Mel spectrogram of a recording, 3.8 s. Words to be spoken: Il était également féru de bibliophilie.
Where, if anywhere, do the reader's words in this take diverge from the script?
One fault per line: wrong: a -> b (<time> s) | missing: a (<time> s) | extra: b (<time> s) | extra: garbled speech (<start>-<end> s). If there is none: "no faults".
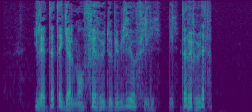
extra: garbled speech (2.5-3.2 s)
